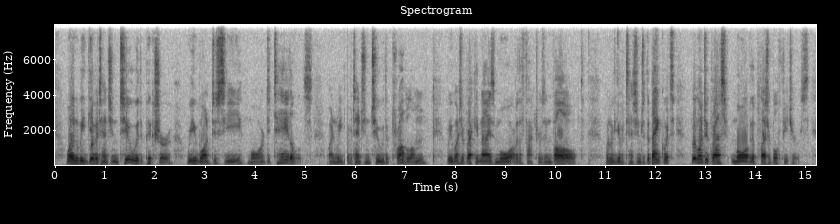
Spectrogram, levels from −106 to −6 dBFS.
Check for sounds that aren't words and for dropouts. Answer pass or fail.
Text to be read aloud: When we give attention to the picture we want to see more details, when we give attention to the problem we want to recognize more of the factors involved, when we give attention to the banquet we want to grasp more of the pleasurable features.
fail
